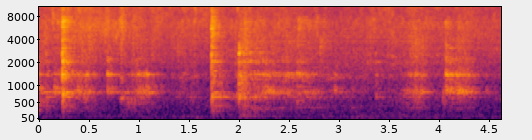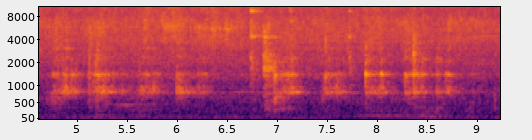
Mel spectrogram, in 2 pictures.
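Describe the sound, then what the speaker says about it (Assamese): Bori and potatoes stirred into a sizzling pan for a vegetarian curry, a spoon scraping in uneven strokes over a steady close frying hiss. "আৰু আলুখিনিও দি দিম এখিনি মিক্স কৰি লম ভালকে"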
